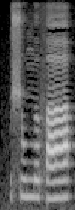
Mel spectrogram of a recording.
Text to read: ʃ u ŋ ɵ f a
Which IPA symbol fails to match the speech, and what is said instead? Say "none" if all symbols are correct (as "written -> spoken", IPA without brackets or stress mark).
none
